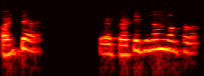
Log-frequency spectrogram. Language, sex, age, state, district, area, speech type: Sanskrit, male, 60+, Karnataka, Bellary, urban, conversation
